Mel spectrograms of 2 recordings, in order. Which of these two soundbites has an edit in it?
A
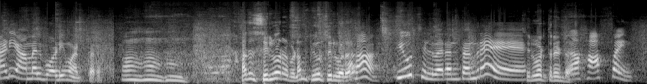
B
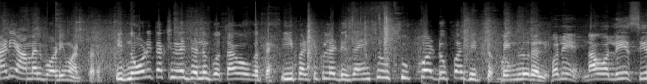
B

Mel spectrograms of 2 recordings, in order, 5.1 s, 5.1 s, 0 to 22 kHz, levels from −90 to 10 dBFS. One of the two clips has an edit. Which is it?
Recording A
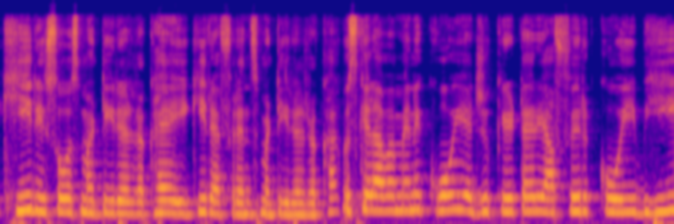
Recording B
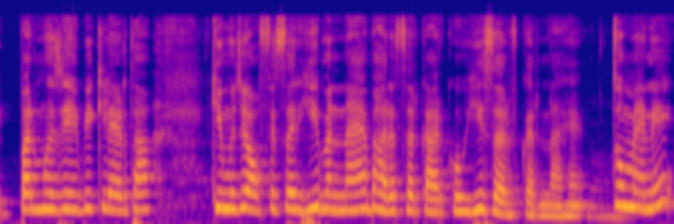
A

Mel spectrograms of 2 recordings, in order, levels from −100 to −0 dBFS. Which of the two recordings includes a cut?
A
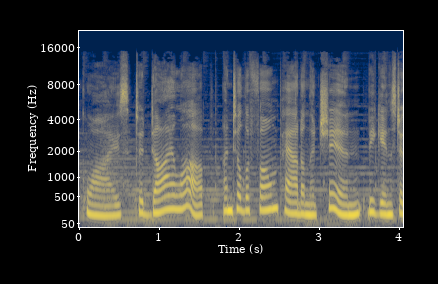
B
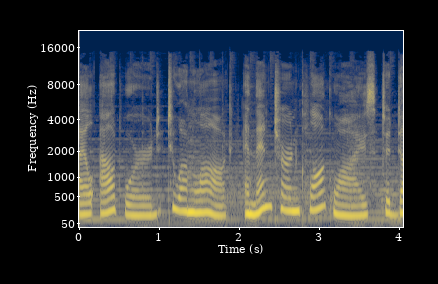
B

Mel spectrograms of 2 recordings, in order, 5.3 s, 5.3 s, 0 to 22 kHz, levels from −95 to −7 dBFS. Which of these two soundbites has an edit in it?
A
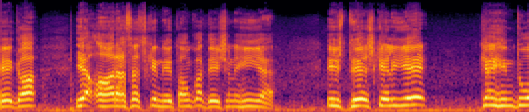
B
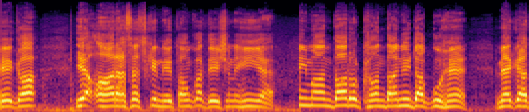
B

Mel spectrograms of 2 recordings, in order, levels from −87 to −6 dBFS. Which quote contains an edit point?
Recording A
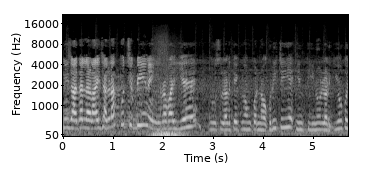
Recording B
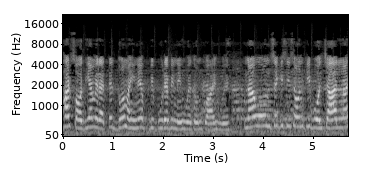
A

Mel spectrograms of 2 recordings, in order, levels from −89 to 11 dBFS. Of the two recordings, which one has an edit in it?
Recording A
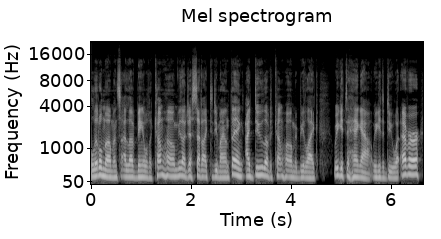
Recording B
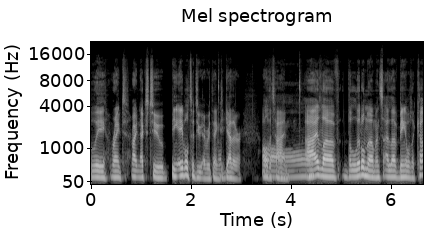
B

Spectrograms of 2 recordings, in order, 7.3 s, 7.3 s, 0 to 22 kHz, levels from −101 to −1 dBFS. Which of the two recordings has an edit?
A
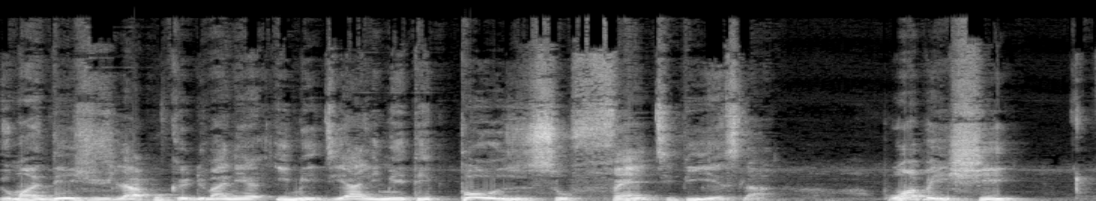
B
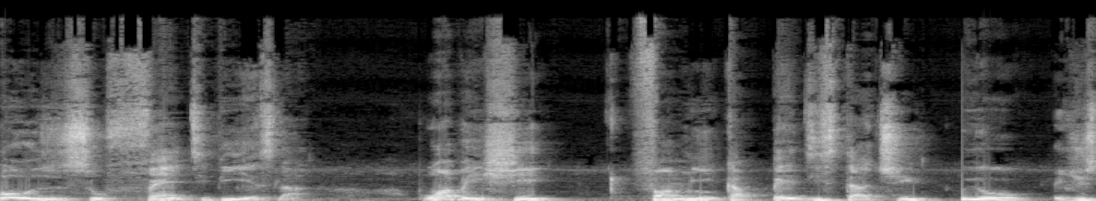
B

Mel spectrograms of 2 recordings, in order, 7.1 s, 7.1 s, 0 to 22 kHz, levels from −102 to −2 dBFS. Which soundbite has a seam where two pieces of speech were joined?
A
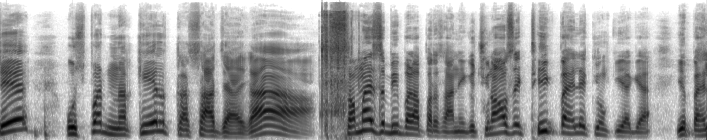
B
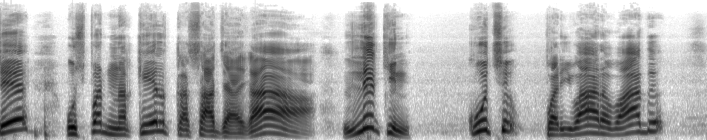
A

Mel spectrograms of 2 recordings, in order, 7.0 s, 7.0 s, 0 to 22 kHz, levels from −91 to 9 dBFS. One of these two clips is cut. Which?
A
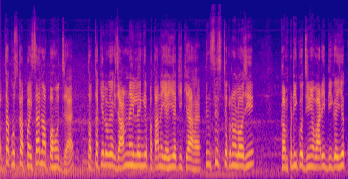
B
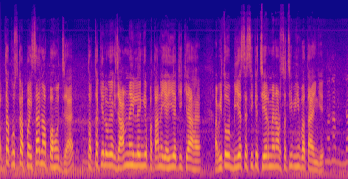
A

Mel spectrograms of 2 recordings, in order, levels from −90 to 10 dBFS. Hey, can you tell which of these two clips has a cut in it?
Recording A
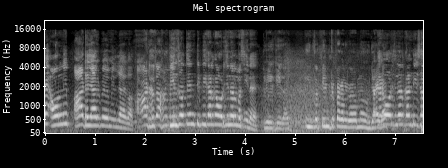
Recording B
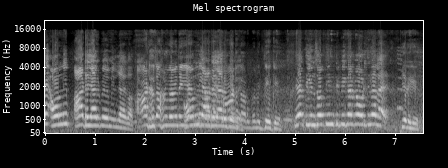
A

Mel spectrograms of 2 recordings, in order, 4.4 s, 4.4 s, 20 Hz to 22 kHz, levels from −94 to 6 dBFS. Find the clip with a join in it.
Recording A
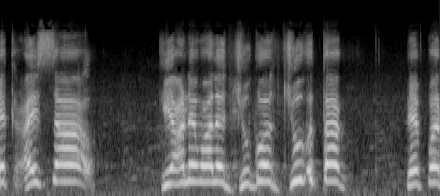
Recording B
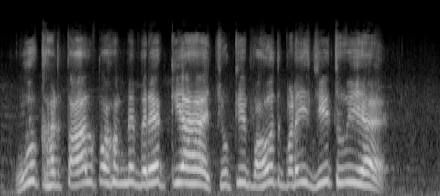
A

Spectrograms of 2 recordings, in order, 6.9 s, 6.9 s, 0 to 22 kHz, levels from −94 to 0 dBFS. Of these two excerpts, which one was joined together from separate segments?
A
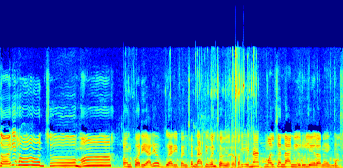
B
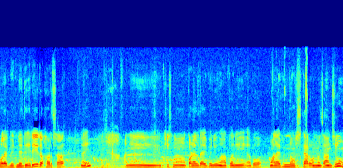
A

